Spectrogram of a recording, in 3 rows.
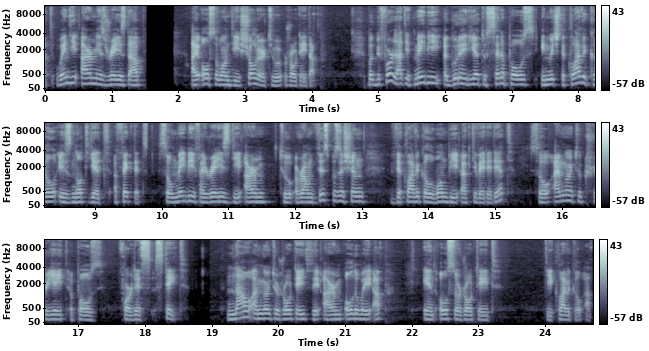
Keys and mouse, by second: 1.9 r, 2.9 r, 6.1 r, 19.0 r, 19.3 r, 22.8 r.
